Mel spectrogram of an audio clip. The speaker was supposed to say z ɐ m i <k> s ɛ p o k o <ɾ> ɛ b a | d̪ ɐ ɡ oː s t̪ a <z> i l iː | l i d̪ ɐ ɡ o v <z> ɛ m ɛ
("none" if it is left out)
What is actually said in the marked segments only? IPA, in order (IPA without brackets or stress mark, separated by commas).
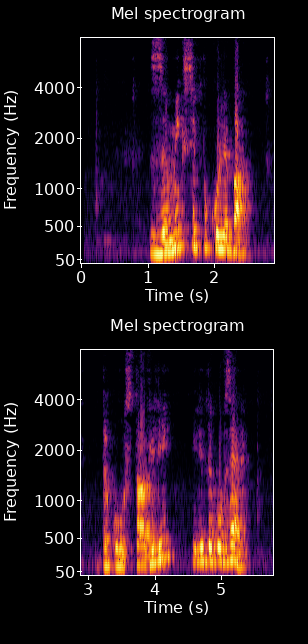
k, l, v, z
